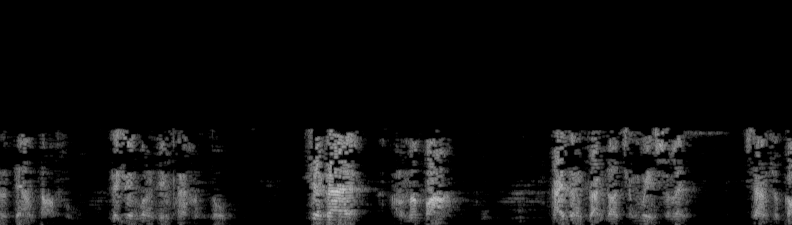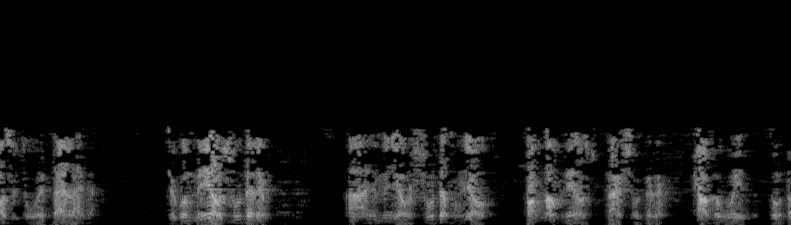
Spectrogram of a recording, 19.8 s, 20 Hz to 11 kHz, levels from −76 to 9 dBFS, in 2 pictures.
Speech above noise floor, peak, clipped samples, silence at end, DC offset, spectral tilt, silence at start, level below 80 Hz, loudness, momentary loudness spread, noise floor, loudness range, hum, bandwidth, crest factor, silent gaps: 49 dB; -2 dBFS; under 0.1%; 0 s; under 0.1%; -5 dB/octave; 0 s; -60 dBFS; -22 LUFS; 18 LU; -73 dBFS; 7 LU; none; 5 kHz; 24 dB; none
